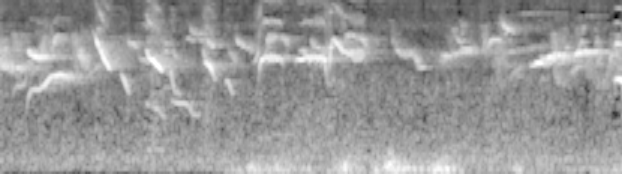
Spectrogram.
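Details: Morning song of an Oriental magpie-robin, with a steady stream of high whistles and chirps. Continuous background hiss and low rumbling noise are heard under the singing.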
